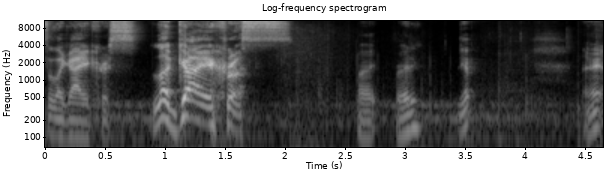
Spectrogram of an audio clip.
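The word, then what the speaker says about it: Lagiacrus: Not Lagarius, Lagiacris.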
